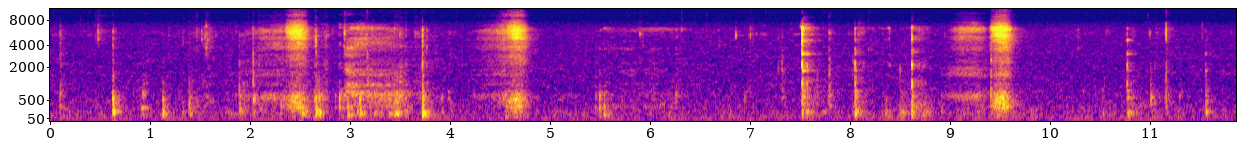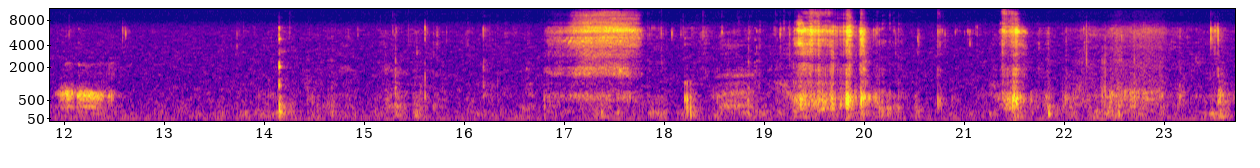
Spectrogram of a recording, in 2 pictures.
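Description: Chopsticks click against a bowl.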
